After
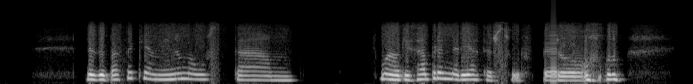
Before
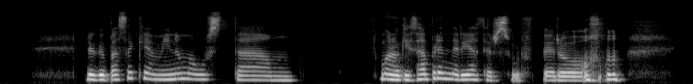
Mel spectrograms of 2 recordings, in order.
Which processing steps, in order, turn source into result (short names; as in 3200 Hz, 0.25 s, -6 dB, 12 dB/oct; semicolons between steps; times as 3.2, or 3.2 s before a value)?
CVSD 32 kbps; stuck buffer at 5.5, samples 512, times 5; gain -1 dB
